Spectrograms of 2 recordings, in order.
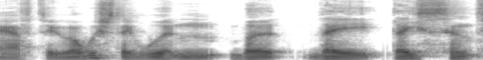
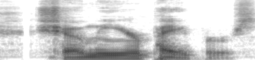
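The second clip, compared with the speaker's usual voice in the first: put-on American Southern accent. Describing police checkpoints, imitate an officer's demand in a Southern accent. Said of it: "a Southern accent can say".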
